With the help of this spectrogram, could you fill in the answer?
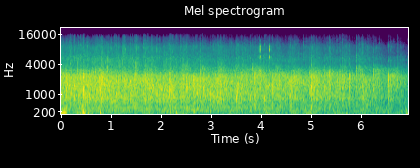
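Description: An audience at a science slam claps steadily for a speaker who has just left the stage, a dense, even wash of many hands that holds at a constant level for several seconds, with no voices over it.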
